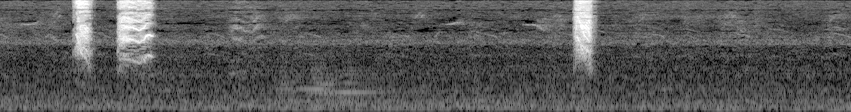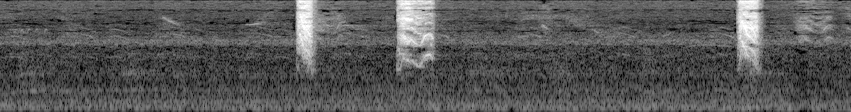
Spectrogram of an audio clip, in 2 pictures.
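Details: Female papa-capim seedeater piado meant to make males sing: scattered short high chips, some single and some in quick pairs, about seven notes at uneven intervals over faint hiss.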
